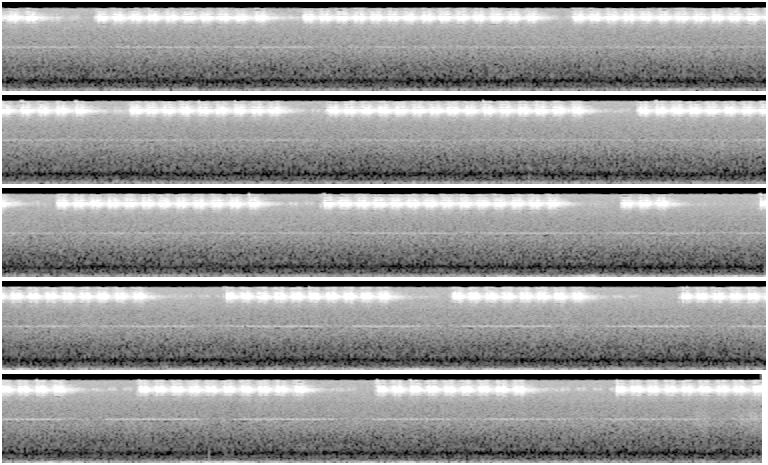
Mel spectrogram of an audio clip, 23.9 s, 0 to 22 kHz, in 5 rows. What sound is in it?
They Respond
Recorded about 10-20 Meters from sound source i guess. There are normal mid-range-crickets in there, too, but the hi-freq ones (Eneopterinae) were especially loud tonight, probably announcing an impending major sunflare.
Make sure to check out the -55cent downpitched version of this recording.
Chirp, Field-Recording, Grillen, Stereo, High-Frequency, 2021, Crickets, Grille, Atmosphere, Data-Sequence, Zirpen, Hi-Res, Sunflare, Alien, Signal, Germany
